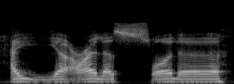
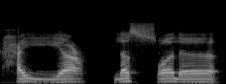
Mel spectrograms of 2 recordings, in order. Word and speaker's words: حی علی الصلاۃ: اگلے کلمات ہیں حی علی الصلاۃ، اس میں اکثر احباب یا کو لمبا کر دیتے ہیں حی، اور پھر اکثر جو مین غلطی ہوتی ہے وہ عین کو مس کر دیتے ہیں، یعنی حی علی الصلاۃ، حی علی الصلاۃ، عین کو چھوڑ دیتے ہیں۔ تو ایک حرف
